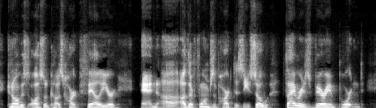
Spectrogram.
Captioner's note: none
